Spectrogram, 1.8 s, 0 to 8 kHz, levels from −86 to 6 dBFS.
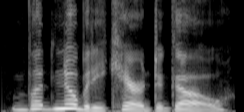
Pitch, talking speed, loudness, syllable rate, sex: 205 Hz, 165 wpm, -15 LUFS, 5.0 syllables/s, female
